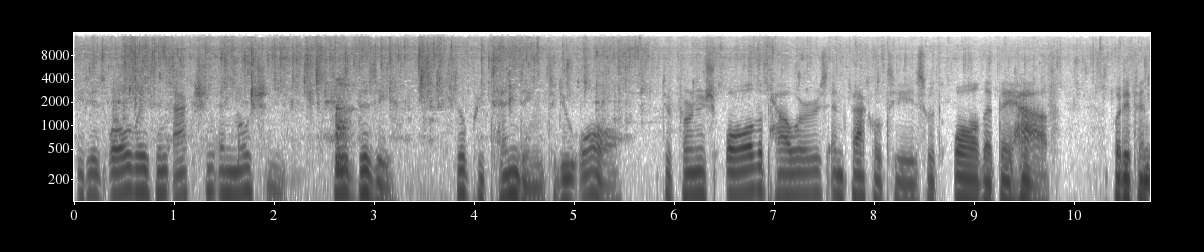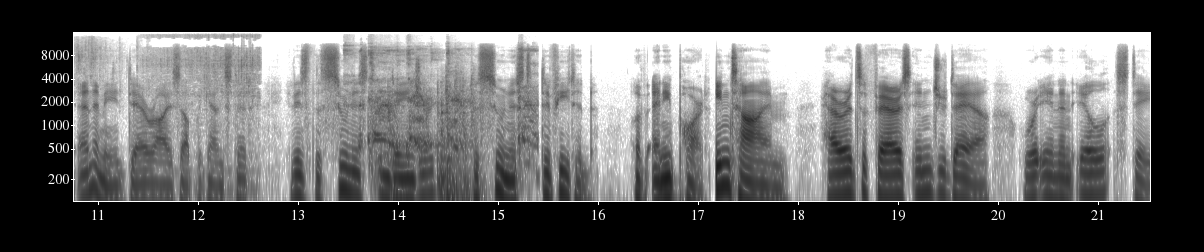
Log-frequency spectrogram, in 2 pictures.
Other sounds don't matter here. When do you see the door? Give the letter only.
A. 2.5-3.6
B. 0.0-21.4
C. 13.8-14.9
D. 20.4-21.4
C.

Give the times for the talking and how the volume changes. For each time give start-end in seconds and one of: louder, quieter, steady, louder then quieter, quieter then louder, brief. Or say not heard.
0.0-21.4 louder.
